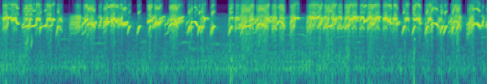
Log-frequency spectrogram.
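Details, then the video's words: Green leafbird song, presented as a lure to make leafbirds answer and sing: loud, rapid, varied high notes, with sweeping whistles, clipped chips and squeaky phrases tumbling together, and only brief gaps near the two- and three-second marks. "Cucak ijo suara alam suara asli"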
